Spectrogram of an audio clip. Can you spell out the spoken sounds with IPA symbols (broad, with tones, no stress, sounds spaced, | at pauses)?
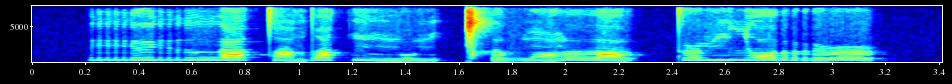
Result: r y˧˥˧ r lː u˦˥ tˤ œ̃˩ dˤ u˧˥˧ tˤ nː u˩ n ǀʰ ə˩ v ɔ̃˨˩˦ lː ɒ˨˩˦ lˠ tː ə˞˦˥ n ʎ ɔ˦˥ r ə˞˧˥˧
